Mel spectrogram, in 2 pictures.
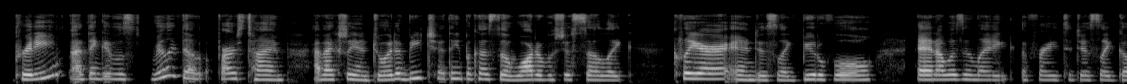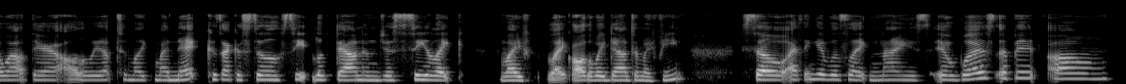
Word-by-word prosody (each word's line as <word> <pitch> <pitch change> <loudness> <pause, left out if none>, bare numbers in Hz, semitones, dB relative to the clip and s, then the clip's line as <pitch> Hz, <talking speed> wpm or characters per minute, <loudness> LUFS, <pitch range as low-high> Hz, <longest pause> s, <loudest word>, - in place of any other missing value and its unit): pretty, 245 +7 +5 0.2
I - - +3
think 255 +1 -3
it - - -2
was 240 -1 -3
really 335 - 0
the - - -1
first 260 0 0
time 215 -2 +1 0.3
I've - - 0
actually 225 +1 +2
enjoyed 210 +2 -1
a - - +5
beach, 280 +4 -1
I 270 - -4
think, 265 0 -4
because 245 -1 -1
the 220 -3 +1
water 210 +2 +4
was 215 0 -4
just 220 -1 +1
so, 205 -1 -1
like, 200 0 -5 0.4
clear 255 -1 +7
and 215 -1 0
just, 200 0 -2
like, 190 -2 -6
beautiful, 215 - 0 0.4
and 220 0 +7
I - - +5
wasn't, 225 0 -1
like, 210 -1 -5
afraid 205 0 -7
to 220 - -10
just, 205 0 -5
like, 200 -2 -5
go 200 0 -2
out 205 - -3
there 205 -2 -3
all 110 0 -3
the - - -5
way 205 0 -4
up 210 - -7
to, 225 - -7
like, 205 -1 -7
my 200 -1 -3
neck 210 +4 0
'cause 225 0 -3
I 220 - +3
could 220 -1 -3
still 210 -1 +1
see 230 - +1
look 210 -1 -2
down 200 0 +4
and 195 -1 -3
just 195 0 0
see, 220 -1 +3
like, 195 -1 -1 0.3
life, 185 -1 +1
like, 100 -3 +1
all 100 0 +6
the - - -1
way 195 -1 +2
down 195 0 +1
to 200 0 -3
my 185 -2 -2
feet. 210 +10 -7 0.6
So 210 -2 +4
I - - 0
think 240 +2 -6
it 230 -1 0
was, 220 0 -2
like, 210 -1 -2
nice. 205 0 -5
It 210 -1 -4
was 265 +6 +2
a 280 - 0
bit, 290 0 -5
um, 255 0 -2
215 Hz, 210 wpm, -25 LUFS, 200-235 Hz, 0.6 s, clear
